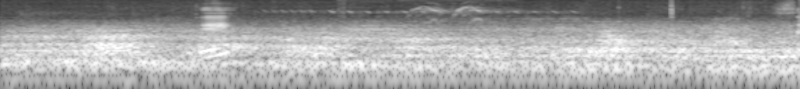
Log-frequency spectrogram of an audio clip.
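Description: Steady background rumble of distant engine noise that runs on without change, with a single spoken "okay" about a second in.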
